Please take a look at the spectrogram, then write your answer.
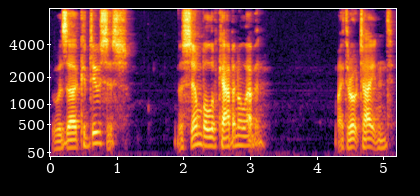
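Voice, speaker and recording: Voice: medium pitch, lively intonation, moderate pace. A reader narrating a children's novel aloud in a storybook style. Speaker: audiobook reader.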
